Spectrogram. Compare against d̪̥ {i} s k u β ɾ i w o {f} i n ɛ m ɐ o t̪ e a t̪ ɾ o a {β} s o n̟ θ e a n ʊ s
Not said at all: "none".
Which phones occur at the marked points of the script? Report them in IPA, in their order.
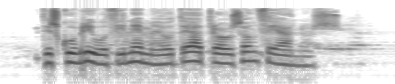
e, θ, w

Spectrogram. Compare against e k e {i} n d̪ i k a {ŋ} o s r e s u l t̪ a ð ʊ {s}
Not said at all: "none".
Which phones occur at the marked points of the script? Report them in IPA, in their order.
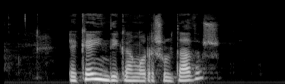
i, ŋ, s

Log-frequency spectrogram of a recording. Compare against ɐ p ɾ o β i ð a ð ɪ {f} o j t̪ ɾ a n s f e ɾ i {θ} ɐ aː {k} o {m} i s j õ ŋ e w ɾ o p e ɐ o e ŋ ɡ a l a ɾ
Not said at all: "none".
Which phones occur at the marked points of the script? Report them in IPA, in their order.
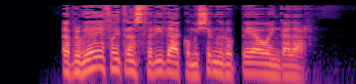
f, ð, k, m

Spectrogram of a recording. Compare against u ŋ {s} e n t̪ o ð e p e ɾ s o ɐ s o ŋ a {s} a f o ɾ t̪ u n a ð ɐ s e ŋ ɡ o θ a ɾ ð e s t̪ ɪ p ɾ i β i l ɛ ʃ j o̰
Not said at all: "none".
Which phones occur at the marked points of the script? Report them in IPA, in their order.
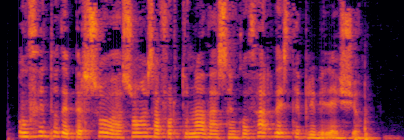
θ, s

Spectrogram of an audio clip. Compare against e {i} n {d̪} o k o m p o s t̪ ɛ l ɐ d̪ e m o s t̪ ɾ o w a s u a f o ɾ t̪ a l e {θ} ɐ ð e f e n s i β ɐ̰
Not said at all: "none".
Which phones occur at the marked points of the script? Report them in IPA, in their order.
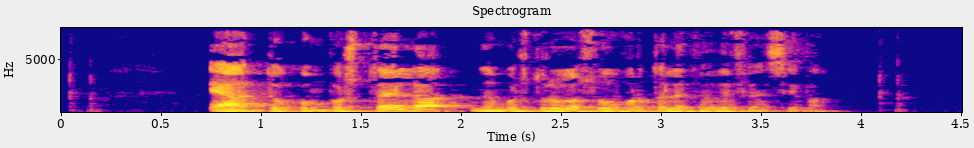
a, t̪, θ

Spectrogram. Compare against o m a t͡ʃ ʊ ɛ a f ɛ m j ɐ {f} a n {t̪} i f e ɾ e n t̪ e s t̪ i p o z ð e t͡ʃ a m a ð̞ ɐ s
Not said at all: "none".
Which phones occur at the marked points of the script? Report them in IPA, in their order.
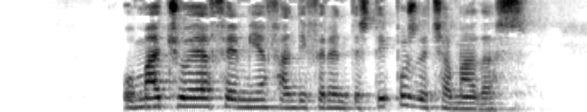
f, d̪

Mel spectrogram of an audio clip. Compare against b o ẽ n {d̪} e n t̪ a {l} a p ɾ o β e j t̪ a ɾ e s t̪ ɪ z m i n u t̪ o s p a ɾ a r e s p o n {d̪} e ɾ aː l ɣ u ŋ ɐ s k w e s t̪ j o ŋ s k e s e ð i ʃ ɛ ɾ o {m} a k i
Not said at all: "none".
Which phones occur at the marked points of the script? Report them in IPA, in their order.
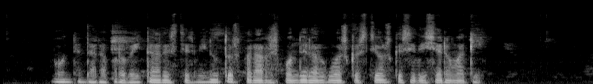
t̪, ɾ, d̪, ŋ

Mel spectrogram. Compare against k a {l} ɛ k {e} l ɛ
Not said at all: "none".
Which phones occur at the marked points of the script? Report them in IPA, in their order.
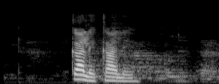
l, a

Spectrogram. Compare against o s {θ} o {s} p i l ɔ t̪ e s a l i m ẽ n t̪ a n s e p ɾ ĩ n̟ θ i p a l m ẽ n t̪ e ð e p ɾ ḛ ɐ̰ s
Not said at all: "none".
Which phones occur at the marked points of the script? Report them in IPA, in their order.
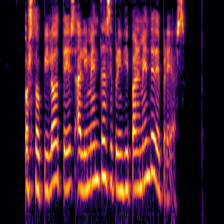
θ, none

